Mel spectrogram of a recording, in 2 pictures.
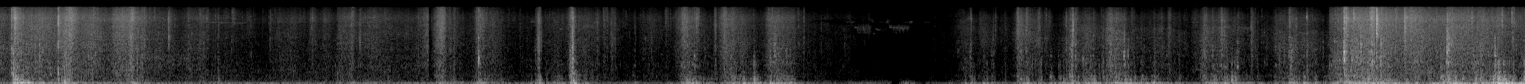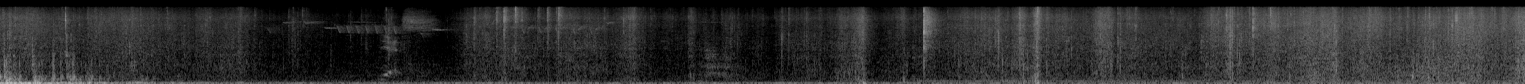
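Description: Leaves, twigs and vines rustling and snapping in thick undergrowth as someone pushes through the brush and tugs ivy vines from the trees. The crackling comes in irregular bursts and is loudest about halfway through.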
